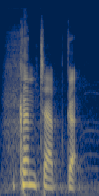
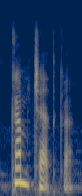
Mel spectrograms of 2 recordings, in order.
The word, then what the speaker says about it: Kamchatka: Kamchatka. Lo acabo de pronunciar fatal, que es Kamchatka.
